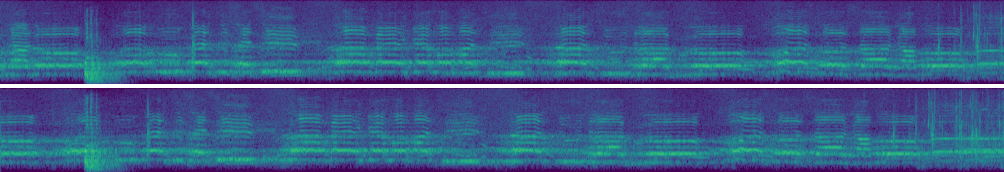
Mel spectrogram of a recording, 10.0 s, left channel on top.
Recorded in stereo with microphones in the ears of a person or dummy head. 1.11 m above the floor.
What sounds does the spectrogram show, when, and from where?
0.8 s knocking: 20° right (ahead or behind), 0.7 m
